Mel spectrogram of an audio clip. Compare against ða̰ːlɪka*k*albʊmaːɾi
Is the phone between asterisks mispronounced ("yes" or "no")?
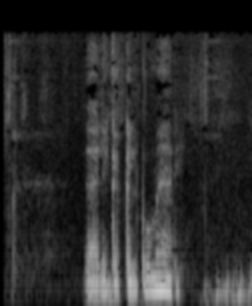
no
